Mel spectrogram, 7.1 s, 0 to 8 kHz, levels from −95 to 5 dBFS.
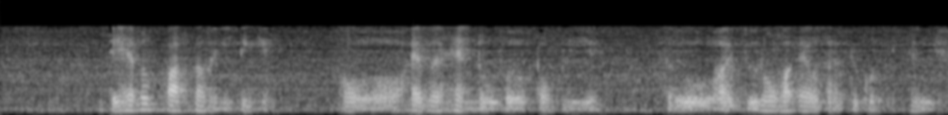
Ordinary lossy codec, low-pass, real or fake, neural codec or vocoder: AAC, 16 kbps; 7.2 kHz; fake; vocoder, 22.05 kHz, 80 mel bands, HiFi-GAN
